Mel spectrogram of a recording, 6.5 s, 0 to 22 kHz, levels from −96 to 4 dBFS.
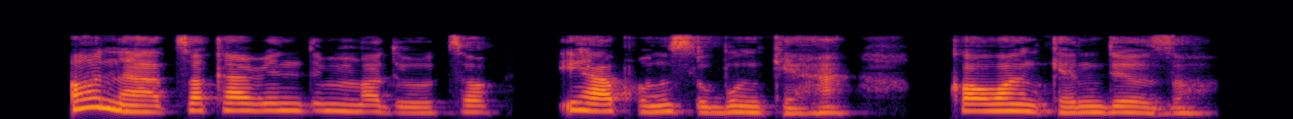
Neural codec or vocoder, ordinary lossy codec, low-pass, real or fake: codec, 16 kHz, 16 kbps, FunCodec, trained on Chinese and English, 50 frames a second; none; 7.2 kHz; fake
